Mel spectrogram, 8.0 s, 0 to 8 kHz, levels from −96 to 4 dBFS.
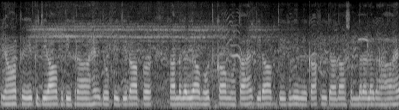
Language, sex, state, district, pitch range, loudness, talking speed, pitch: Maithili, male, Bihar, Begusarai, 165-170 Hz, -26 LUFS, 190 wpm, 170 Hz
